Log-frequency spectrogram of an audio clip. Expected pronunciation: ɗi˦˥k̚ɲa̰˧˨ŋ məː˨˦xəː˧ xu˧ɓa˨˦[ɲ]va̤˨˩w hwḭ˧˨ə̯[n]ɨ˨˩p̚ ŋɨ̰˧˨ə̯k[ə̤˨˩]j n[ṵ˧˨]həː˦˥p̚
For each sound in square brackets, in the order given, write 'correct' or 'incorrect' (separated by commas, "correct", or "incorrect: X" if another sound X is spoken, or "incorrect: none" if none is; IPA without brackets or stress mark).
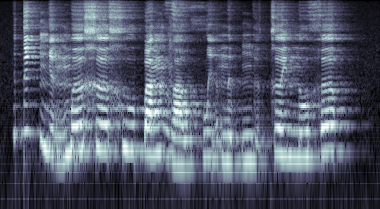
incorrect: ŋ, correct, incorrect: ə˧, incorrect: u˨˦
